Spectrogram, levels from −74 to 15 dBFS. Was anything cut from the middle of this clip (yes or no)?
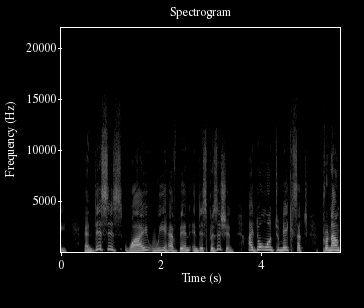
yes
